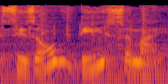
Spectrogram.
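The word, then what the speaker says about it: Saison des semailles: इसको हम पढ़ते हैं सिजोन डी समाय, सिजोन डी समाय। इट इज the actual pronunciation.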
